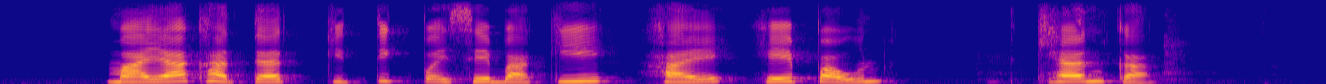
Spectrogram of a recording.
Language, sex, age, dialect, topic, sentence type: Marathi, female, 18-24, Varhadi, banking, question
